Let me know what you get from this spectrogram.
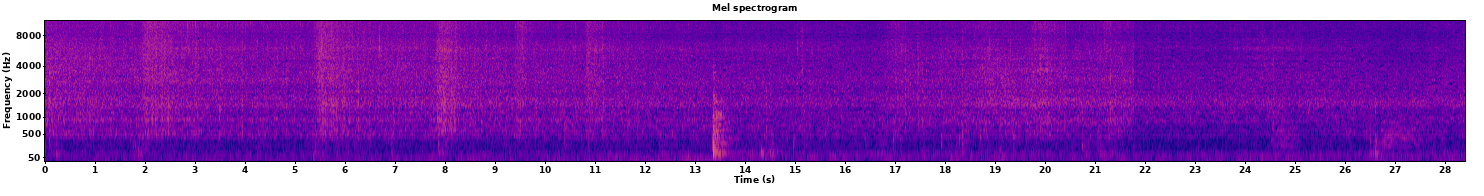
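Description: Sliced raw jackfruit frying in oil in a steel wok, a steady sizzle that swells louder a few times in the first ten seconds and eases a little about three-quarters of the way through. A brief falling squeak about halfway through.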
